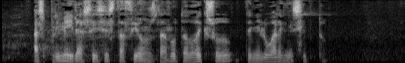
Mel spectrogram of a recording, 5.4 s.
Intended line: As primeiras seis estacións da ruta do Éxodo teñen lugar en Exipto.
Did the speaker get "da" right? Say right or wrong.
right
